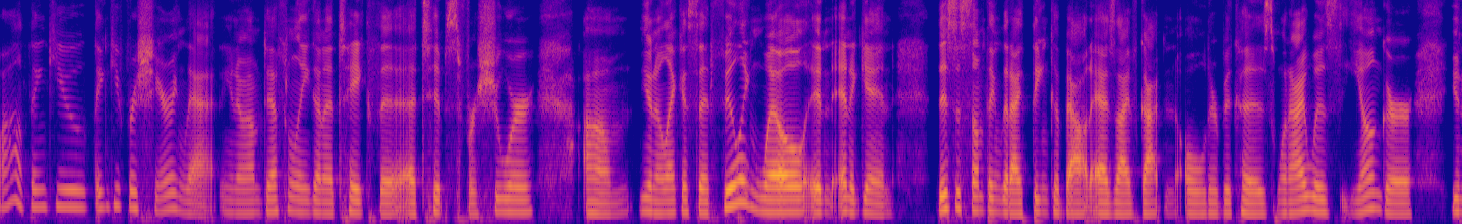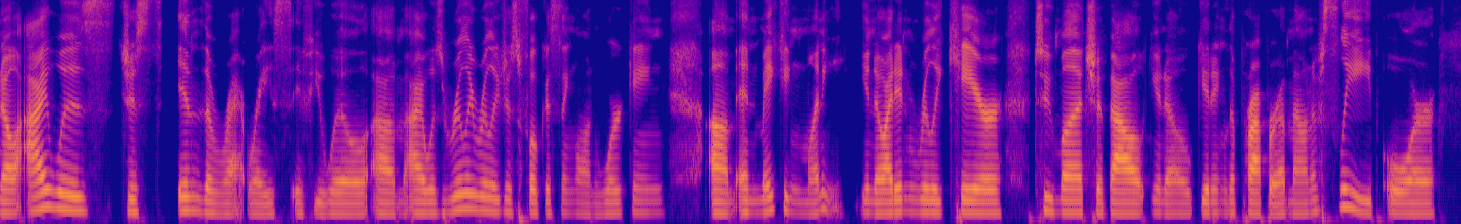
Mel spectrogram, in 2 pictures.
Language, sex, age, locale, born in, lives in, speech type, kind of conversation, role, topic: English, female, 30-34, en-US, United States, United States, conversation, unstructured, none, What does feeling well look like for you?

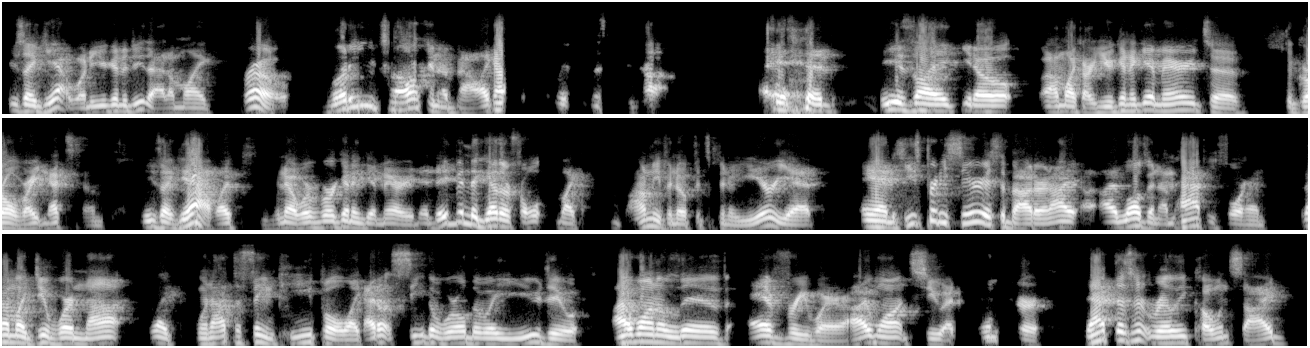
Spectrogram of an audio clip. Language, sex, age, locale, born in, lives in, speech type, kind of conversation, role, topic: English, male, 20-24, en-US, United States, United States, conversation, podcast, guest, What helps you feel confident when making important career choices?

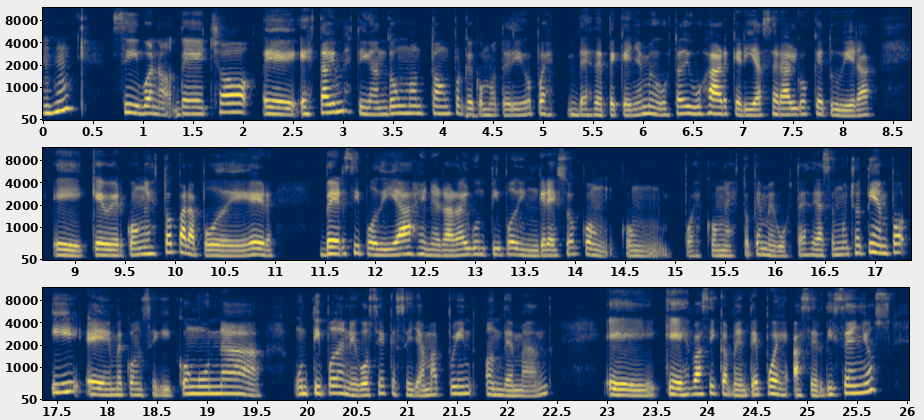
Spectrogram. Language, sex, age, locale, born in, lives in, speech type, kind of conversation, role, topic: Spanish, female, 20-24, es-VE, Venezuela, United States, conversation, advice, user, ¿De qué manera el perfeccionismo te impide terminar tus proyectos creativos y te lleva a rehacerlos una y otra vez?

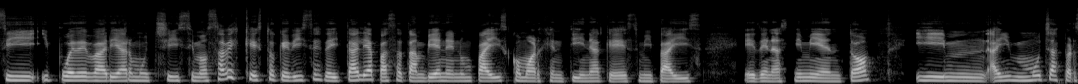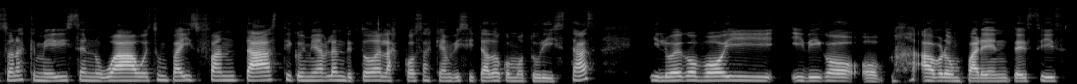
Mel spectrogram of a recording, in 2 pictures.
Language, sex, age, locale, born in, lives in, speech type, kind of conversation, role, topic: Spanish, female, 45-49, es-AR, Argentina, Italy, conversation, unstructured, none, ¿Has tenido algún encuentro sorprendente con gente local?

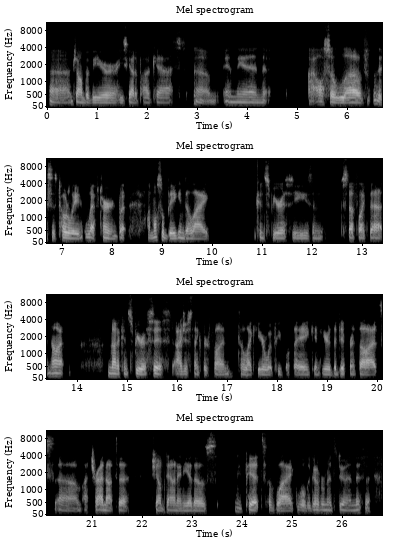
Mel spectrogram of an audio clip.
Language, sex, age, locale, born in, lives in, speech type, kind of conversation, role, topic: English, male, 30-34, en-US, United States, United States, conversation, unstructured, none, Which songs or podcasts have lifted your mood lately, and why do they work for you?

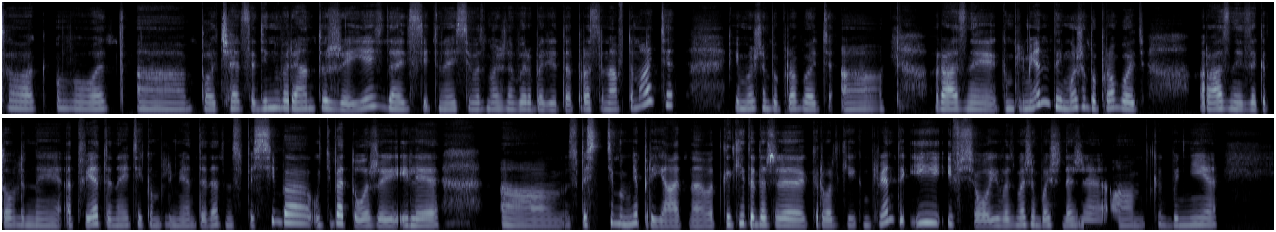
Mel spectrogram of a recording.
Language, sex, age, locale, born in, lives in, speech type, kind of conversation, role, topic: Russian, female, 25-29, ru-RU, Ukraine, United States, conversation, advice, advisor, Почему вам трудно принимать комплименты?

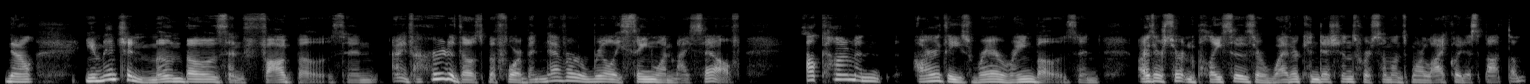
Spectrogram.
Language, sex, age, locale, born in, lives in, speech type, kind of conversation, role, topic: English, male, 50-54, en-US, United States, United States, read, expert-assistant, asker, What makes a rainbow form after it rains?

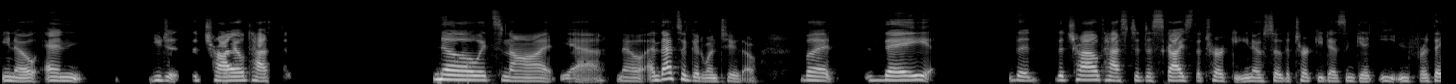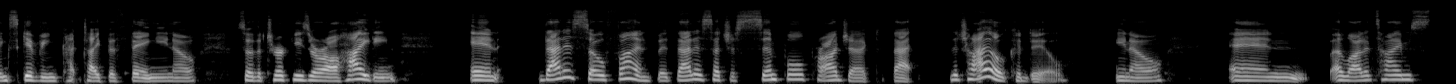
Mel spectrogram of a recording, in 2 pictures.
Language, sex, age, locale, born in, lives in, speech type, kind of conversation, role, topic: English, female, 55-59, en-US, United States, United States, conversation, unstructured, none, What class project did you love, and what made it memorable?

